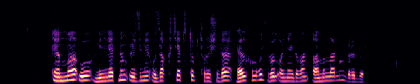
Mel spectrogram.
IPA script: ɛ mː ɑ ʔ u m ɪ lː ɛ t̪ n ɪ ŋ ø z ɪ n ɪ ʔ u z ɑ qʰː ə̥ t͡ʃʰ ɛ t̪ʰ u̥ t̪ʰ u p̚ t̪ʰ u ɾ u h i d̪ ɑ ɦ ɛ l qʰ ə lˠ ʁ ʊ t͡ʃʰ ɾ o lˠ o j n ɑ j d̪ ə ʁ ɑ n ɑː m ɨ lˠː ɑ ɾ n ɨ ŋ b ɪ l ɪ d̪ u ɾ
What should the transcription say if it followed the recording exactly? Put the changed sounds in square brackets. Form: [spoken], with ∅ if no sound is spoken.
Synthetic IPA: ɛ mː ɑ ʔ u m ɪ lː ɛ t̪ n ɪ ŋ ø z ɪ n ɪ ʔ u z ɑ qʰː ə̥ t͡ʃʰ ɛ t̪ʰ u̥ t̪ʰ u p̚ t̪ʰ u ɾ u [ʃ] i d̪ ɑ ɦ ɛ l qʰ ə lˠ ʁ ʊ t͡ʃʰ ɾ o lˠ o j n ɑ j d̪ ə ʁ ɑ n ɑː m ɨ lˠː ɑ ɾ n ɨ ŋ b ɪ [ɾ] ɪ d̪ u ɾ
